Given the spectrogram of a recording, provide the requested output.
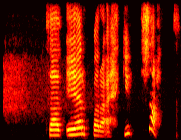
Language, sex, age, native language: Icelandic, male, 9, Icelandic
